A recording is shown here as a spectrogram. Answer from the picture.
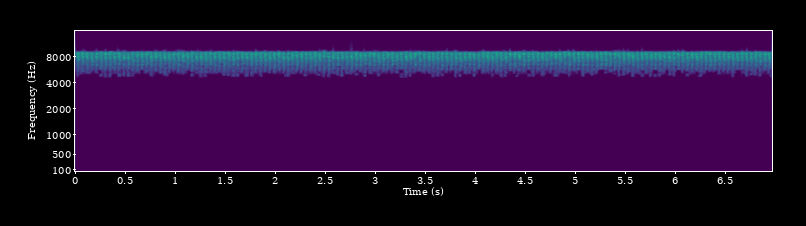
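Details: Steady, unbroken high-pitched buzzing of a Korean bush cricket, a dense shimmering trill with fast even pulses, recorded by the National Institute of Biological Resources in 2020; no other sounds.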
